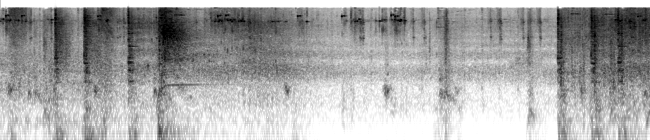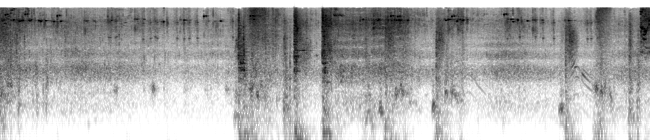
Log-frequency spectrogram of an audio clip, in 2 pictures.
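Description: Game studs jingle and clink as they are collected.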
